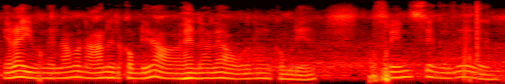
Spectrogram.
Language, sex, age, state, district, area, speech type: Tamil, male, 18-30, Tamil Nadu, Tiruvarur, urban, spontaneous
